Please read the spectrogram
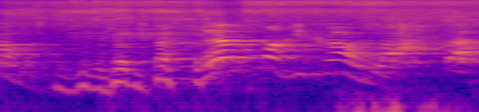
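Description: Water spraying from a salon shampoo basin's handheld sprayer onto a lathered head and into the basin, a steady hiss with a man's voice over it.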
